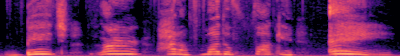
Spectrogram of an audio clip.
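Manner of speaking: high, drawn-out indignant imitation; mock outraged boyfriend, stretched out=; retold scolding. Boyfriend scolds friend who missed.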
